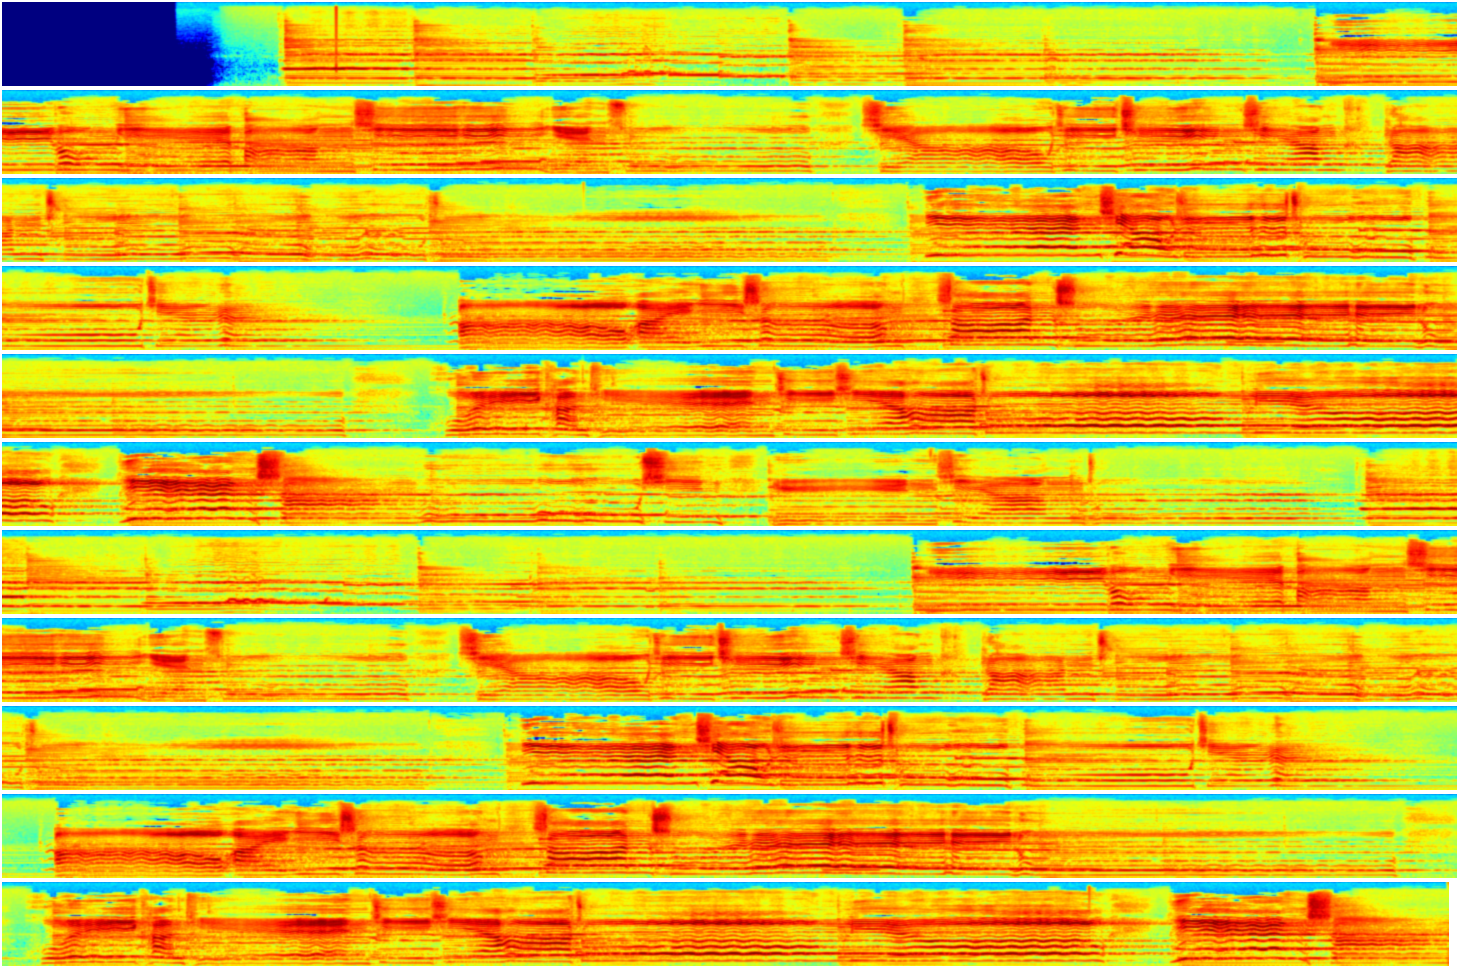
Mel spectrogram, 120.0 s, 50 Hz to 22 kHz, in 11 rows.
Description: [2006-10-16]【欣赏】姜嘉锵演唱的古曲《渔歌调》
